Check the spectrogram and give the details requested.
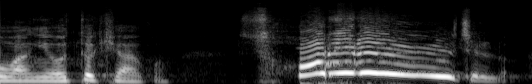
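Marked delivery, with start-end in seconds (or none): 1.2-2.5 very high, loud, stretched cry; drawn-out shout. Acted. Preacher showing how the king cried out, shouting. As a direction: yell it slowly, holding 소리를 long.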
